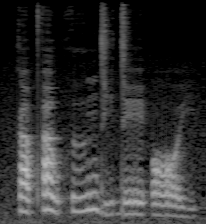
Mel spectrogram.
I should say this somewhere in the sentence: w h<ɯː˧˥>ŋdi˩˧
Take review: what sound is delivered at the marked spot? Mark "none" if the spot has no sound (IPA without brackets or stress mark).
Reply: ɯː˧˥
